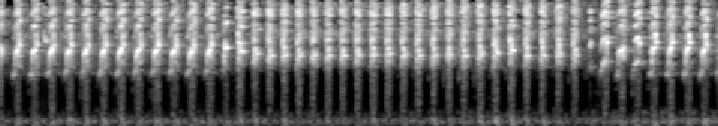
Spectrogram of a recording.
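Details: Trained lovebird in song, with high-pitched chatter given in quick, even pulses, a brief break near the end, then the rapid shrill notes resume.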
